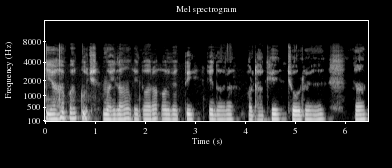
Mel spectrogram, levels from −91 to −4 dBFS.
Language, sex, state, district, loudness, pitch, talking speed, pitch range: Hindi, male, Uttar Pradesh, Etah, -25 LUFS, 135 Hz, 150 wpm, 130-140 Hz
